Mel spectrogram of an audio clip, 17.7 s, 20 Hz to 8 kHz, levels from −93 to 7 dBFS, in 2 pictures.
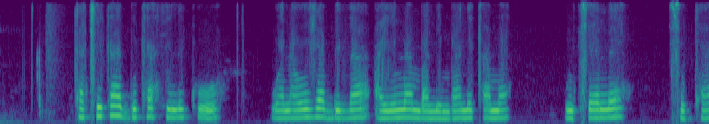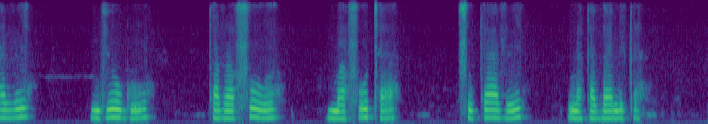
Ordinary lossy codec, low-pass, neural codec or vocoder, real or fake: Opus, 32 kbps; 7.2 kHz; none; real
